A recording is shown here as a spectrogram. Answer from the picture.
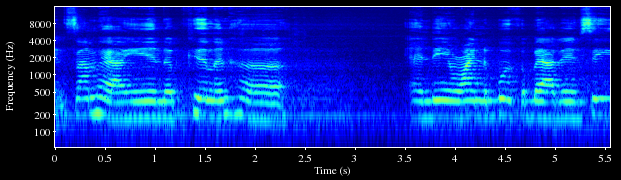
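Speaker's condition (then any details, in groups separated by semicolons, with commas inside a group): Cerebral palsy; not paralyzed, can stand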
